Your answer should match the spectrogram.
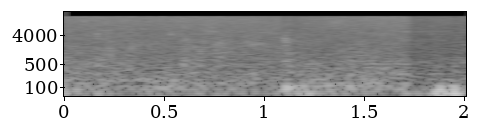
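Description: Meeting-hall room noise while people move about and settle: a steady hiss with a few low thumps. The loudest thump comes near the end.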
